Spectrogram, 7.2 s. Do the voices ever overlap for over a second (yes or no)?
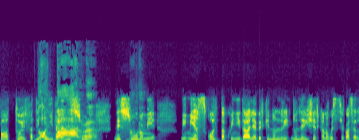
yes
